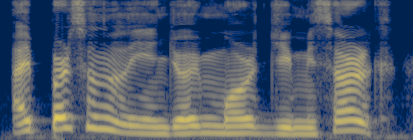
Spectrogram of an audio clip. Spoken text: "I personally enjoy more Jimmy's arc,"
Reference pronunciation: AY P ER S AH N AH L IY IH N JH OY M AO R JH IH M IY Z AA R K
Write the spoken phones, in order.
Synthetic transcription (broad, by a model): AY P ER S AH N AH L IY IH N JH OY M AO R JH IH M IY S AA R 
